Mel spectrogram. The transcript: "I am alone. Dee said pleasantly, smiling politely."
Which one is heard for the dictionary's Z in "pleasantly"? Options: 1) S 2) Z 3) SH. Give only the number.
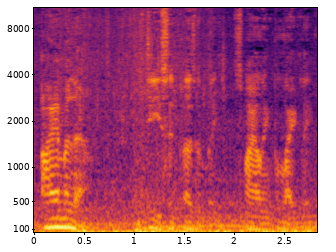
2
